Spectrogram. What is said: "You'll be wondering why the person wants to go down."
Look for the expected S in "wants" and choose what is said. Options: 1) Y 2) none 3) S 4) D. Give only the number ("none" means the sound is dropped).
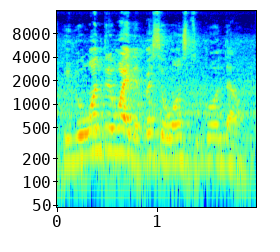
3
